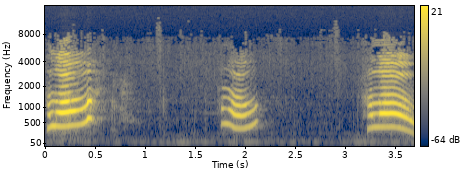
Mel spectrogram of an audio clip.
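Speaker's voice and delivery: very high, loud, desperate, frantic shouted calls. In a drama, calling into a phone that has stopped ringing, shouting hello. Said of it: "Stop shouting".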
